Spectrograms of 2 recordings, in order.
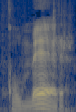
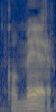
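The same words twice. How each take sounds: First: The stress is on the last syllable. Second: The same.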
